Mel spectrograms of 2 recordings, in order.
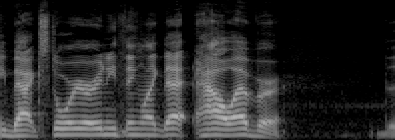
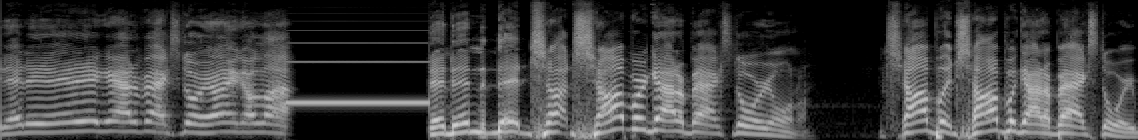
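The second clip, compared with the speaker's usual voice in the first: real excited outburst, pitched up; worked-up excitement; 7 semitones higher than usual. Real, not acted. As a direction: get carried away, tripping over the words. Worked up over Chopper's backstory.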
